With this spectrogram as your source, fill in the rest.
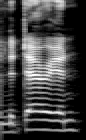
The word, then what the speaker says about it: cnidarian: your first word is nidarian it can be pronounced either nadarian cnidarian my Darian do you need a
